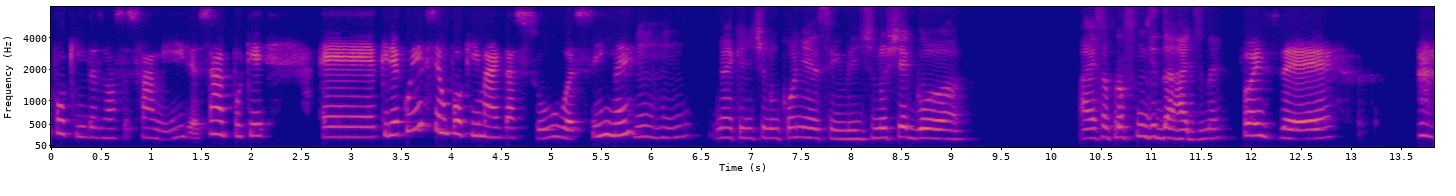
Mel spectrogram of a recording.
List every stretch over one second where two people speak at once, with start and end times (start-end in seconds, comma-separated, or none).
none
